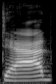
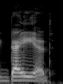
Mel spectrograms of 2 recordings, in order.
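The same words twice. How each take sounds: First: It is said with an Ohio accent. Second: It is said with a Kentucky accent.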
